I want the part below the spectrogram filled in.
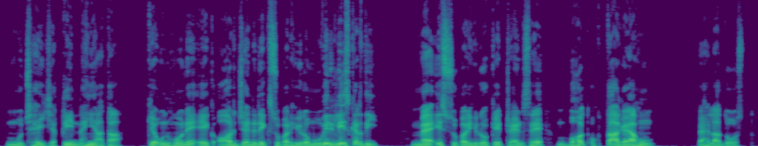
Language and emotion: Urdu, disgusted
